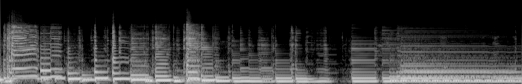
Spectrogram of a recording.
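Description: An electric guitar with its pickup volume rolled back slightly plays a run of clear, sustained notes and chords with a slightly warm, fatter, rounded tone, steady, ending on a held chord with no talking.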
